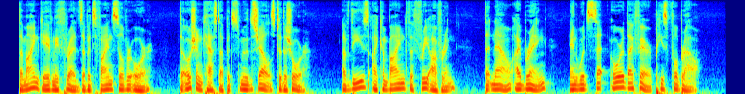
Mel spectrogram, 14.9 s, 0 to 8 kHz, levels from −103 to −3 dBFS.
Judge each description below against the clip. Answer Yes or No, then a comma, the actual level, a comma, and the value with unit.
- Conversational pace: Yes, average, 155 wpm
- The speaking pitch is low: Yes, low, 100 Hz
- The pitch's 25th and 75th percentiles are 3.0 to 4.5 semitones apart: Yes, average, 4.0 semitones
